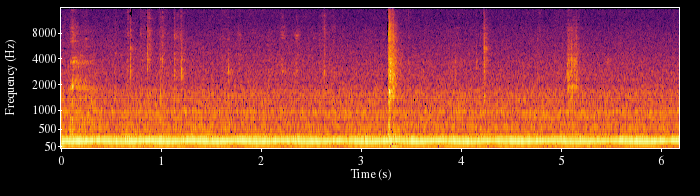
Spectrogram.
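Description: Plastic parts click and rattle as they are handled close by.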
